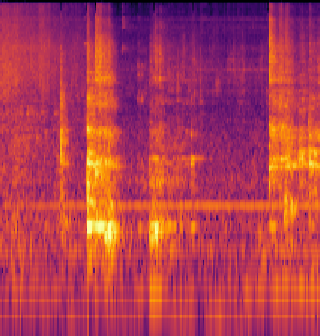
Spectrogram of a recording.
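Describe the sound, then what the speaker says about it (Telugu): Dry lentils tipped into a cooking pan for a festival-day home meal, giving a few separate metallic clatters and scrapes, with a loud rattling pour near the start and another toward the end, close by and with no talk. "ఇప్పుడు పప్పులు వేసేద్దాం."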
